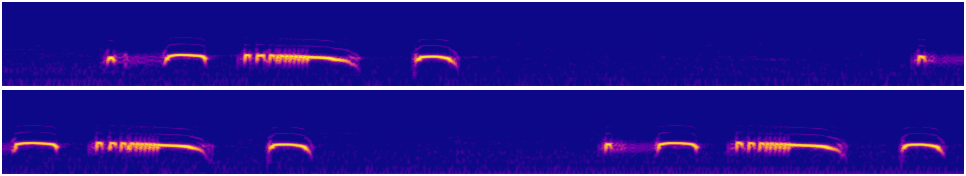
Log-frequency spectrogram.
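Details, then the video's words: Spotted dove cooing to lure rival doves, the same four-part phrase of soft notes and a long falling coo repeated three times at roughly four-second intervals over a faint low hum. "Tiếng chim cu gáy kích bổi"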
